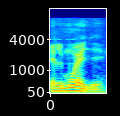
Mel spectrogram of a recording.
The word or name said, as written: dock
